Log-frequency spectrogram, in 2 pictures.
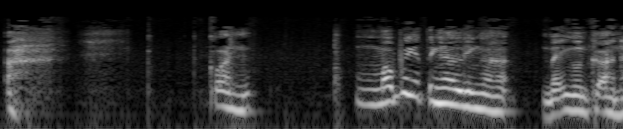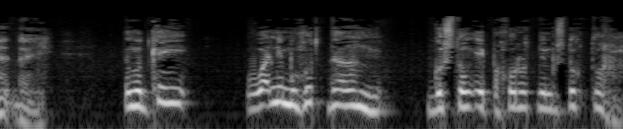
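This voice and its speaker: An actor playing a devoted, worried young man in love in a Philippine radio drama, earnest and halting, with a Cebuano Filipino accent. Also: fairly high pitch, expressive, a little hiss or hum. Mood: gently pleading.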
